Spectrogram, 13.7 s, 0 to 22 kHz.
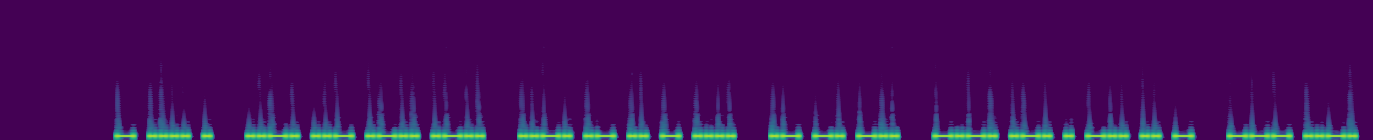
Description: Morse code, heard as a keyed tone, about 22 wpm, 700 Hz. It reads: THE FULL FAITH AND CREDIT OF
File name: practice / 22wpm / Sets of 8 Words - 22wpm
